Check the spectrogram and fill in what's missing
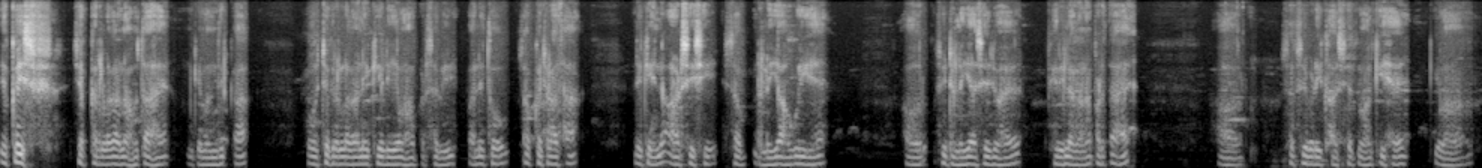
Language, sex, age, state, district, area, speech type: Hindi, male, 60+, Uttar Pradesh, Ghazipur, rural, spontaneous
